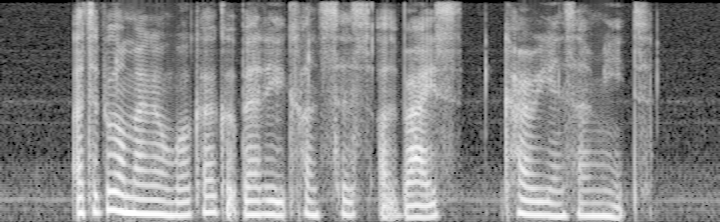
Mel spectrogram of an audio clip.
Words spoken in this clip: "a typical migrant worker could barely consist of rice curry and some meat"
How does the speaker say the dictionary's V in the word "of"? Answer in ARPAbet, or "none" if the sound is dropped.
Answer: B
